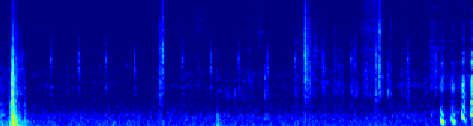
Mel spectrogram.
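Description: One loud thump just after the start, then the faint low rumble of a car cabin with scattered light clicks and jingles of keys being handled.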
